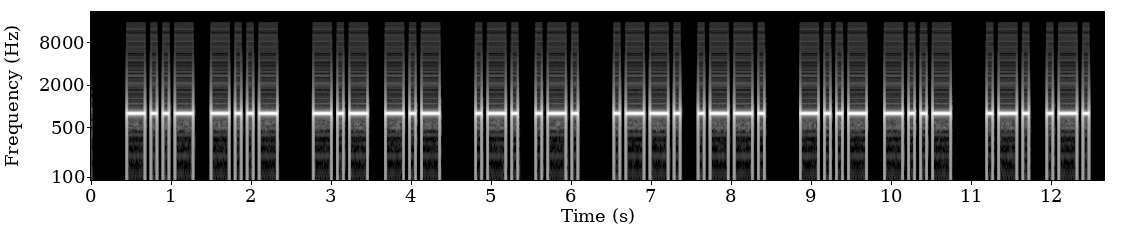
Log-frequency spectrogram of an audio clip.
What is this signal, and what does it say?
Morse code, heard as a keyed tone, about 16 wpm, 800 Hz. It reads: XX KK RR PP XX RR
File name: Basic Letter Groups By Blocks / Groups@15 / RKPX@15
